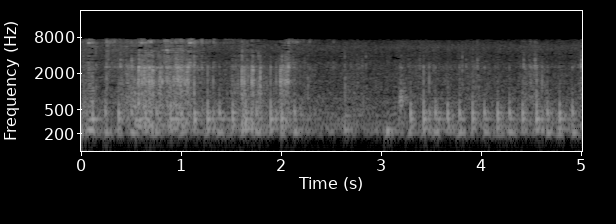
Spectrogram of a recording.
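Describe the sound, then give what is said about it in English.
A bunch of keys is scooped up and jingled, a dense run of bright metallic clinks and rattles, fairly loud, thinning into lighter rhythmic jangling toward the end. No one speaks. “So, let's go and pick up the keys.”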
